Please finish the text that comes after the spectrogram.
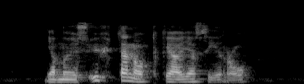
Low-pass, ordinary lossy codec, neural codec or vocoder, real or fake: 7.2 kHz; MP3, 96 kbps; none; real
